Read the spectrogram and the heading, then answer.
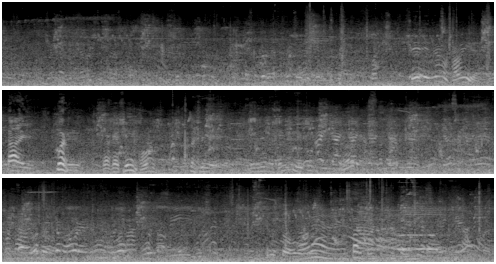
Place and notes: Punta Carretas, Montevideo, Uruguay - Heladero en Parque Rodó
Man selling ice-cream in the parc. He passed by me very close.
